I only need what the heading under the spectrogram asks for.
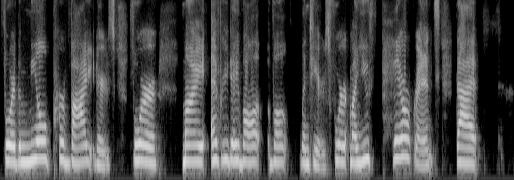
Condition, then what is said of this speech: Stuttering. And it's just been such joy that I order food in the drive through and I stutter and I'm not crying <laughs> afterwards.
